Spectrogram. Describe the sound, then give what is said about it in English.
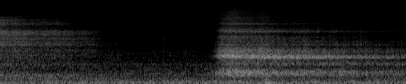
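A deep breath drawn in and then let out during a relaxation exercise: a soft, quiet inhale followed by a louder, airy exhale that trails off slowly, with no talking. “And the way we're going to do that is by taking a breath.”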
